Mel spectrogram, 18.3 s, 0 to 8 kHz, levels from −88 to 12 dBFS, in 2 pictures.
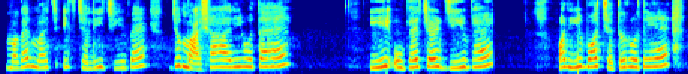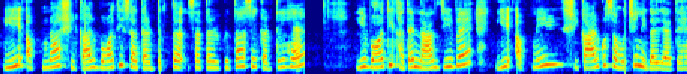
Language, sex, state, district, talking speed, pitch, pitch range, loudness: Hindi, female, Uttar Pradesh, Varanasi, 135 wpm, 300 Hz, 270-330 Hz, -16 LUFS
